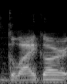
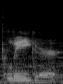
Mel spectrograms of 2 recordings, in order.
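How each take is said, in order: First: The first vowel sounds like 'eye'. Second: The first vowel sounds like 'ee'. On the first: The speaker calls it right. "I do know that it's Gligar" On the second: The speaker calls it wrong. "it's not Gleeger"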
